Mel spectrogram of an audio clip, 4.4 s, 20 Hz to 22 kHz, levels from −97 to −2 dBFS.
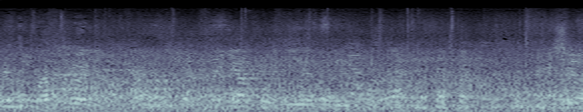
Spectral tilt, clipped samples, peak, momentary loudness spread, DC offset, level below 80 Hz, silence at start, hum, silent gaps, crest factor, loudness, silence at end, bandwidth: -5.5 dB/octave; under 0.1%; -12 dBFS; 3 LU; under 0.1%; -44 dBFS; 0 s; none; none; 14 dB; -28 LUFS; 0 s; 16.5 kHz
